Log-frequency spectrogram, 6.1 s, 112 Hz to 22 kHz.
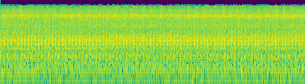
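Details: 2006 BMW E46 M3, 42,600 km, warm idle above 80°C oil temperature: fast, even ticking three to four per second over steady idle; source unknown, owner wonders about the oil pump.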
